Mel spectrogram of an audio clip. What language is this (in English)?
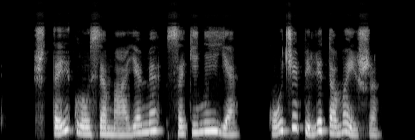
Lithuanian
